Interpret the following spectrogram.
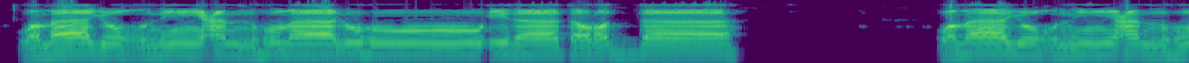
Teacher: ہا پہ الٹا پیش بھی ہے اور مد بھی ہے، ہا کو تھوڑا لمبا کریں گے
